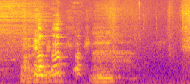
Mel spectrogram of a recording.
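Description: Dogs bark and growl at each other in two short bursts of harsh, rumbling vocalizing, followed by a quieter pause.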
